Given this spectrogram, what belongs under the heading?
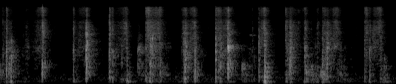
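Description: Tarot cards being shuffled by hand in a quick, even rhythm of crisp riffling bursts, close and fairly soft, with no talking over them.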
